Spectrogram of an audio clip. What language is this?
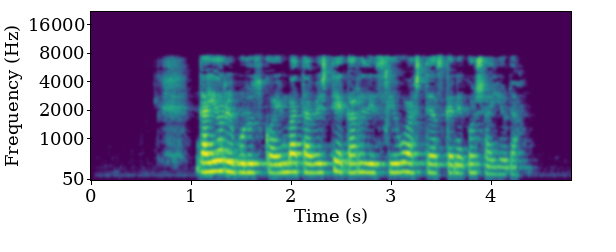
Basque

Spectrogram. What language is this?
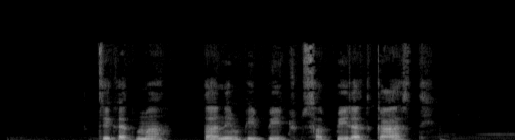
Western Highland Purepecha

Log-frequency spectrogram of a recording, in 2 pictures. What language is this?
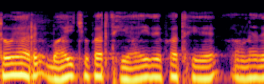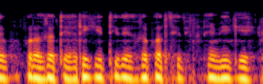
Dogri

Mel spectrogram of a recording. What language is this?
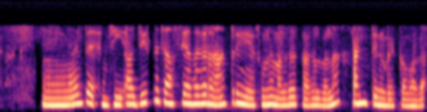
Kannada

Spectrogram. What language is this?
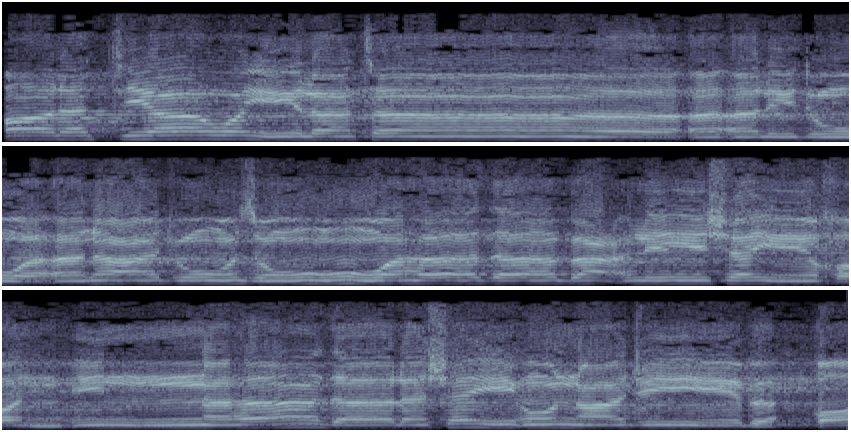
Arabic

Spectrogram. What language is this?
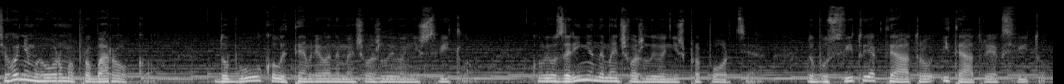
Ukrainian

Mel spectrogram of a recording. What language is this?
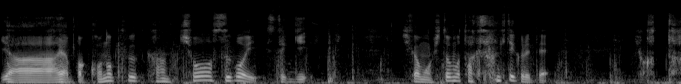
Japanese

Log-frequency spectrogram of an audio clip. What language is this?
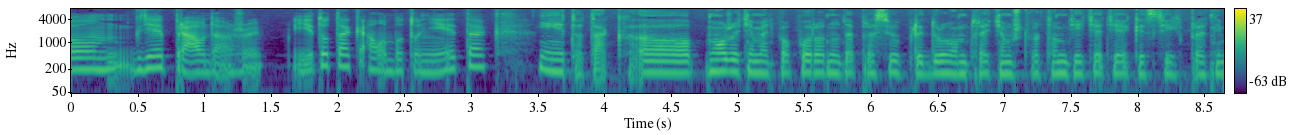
Slovak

